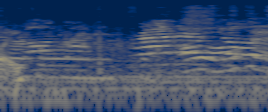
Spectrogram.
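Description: A child's voice talking, in short phrases that the words around it do not make out.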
